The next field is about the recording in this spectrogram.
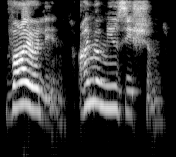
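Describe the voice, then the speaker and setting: A woman's voice: high voice, lively intonation, measured pace, fairly bright tone, voice pushed up, heavily acted. A woman reading an audiobook as an anxious, protective, earnest woman violinist who pleads. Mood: guarded, calm. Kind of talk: audiobook character dialogue.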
